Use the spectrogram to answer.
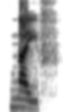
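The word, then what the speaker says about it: knife: हैं के की तो ऐसे वर्ड्स जहां पे के साइलेंट है जैसे नाइफ तो नाइफ सुनोगे तो लगेगा कि एन से स्टार्ट हो रहा है नाइफ क्योंकि हम क नाइफ तो नहीं बोल रहे हैं के साइलेंट है नाइफ यानी एन का उच्चारण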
